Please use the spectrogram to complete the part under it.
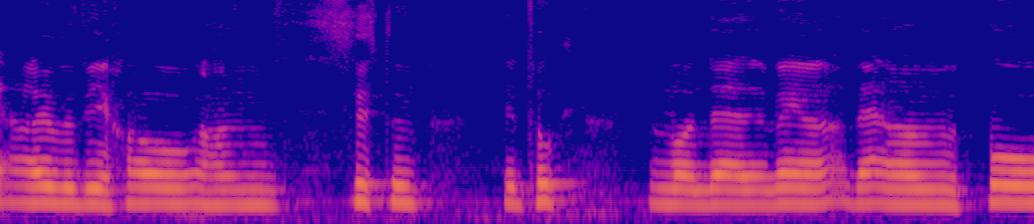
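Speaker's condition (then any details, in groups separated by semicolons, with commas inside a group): Cerebral palsy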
